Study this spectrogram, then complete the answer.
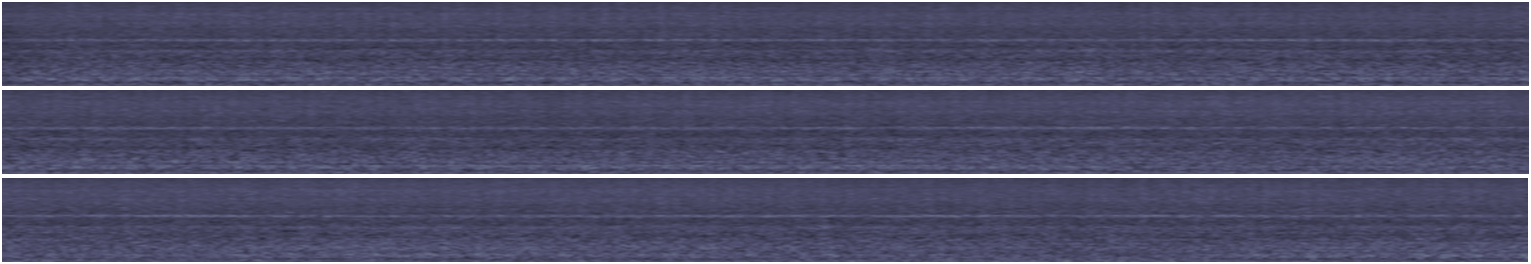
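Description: A diesel locomotive engine rumbles and drones steadily, echoing in a tunnel.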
